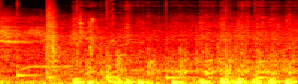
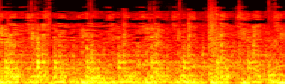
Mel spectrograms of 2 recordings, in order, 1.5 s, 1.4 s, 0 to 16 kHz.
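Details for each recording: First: Old Royal Enfield Bullet/Classic 350 after engine rebuild with new parts: steady single-cylinder thump about three beats a second with light mechanical clatter left; noise reduced but not gone, mechanic expects it to drop further after running in. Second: Old Royal Enfield Bullet/Classic 350 single at idle before engine rebuild: uneven, heavy thumping and clatter, unusually loud and rough; excessive engine noise, cause not stated; noise reduced but not gone after rebuild.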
